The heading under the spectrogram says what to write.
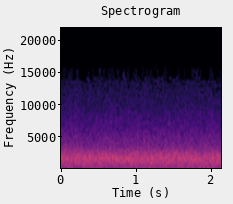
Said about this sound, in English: Today, they include leaders who have developed the anti-COVID vaccines. And it's a round of applause.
